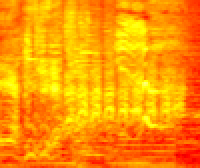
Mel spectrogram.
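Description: A man snickering and laughing over background music with a steady bass line. The bass drops out near the end.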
